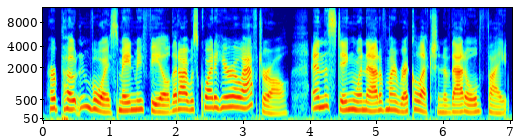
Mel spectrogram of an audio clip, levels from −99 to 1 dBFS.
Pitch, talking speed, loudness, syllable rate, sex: 215 Hz, 220 wpm, -19 LUFS, 5.2 syllables/s, female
